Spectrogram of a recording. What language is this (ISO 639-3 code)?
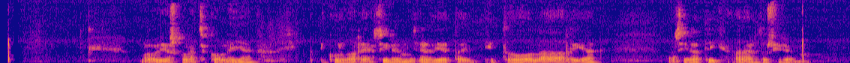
eus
